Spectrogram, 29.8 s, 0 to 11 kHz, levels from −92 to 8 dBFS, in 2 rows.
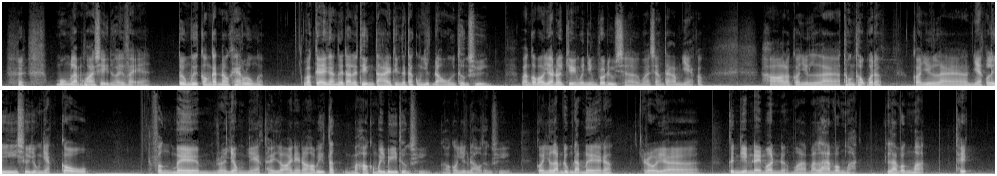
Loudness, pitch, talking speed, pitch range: -18 LUFS, 95 Hz, 230 wpm, 85-105 Hz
